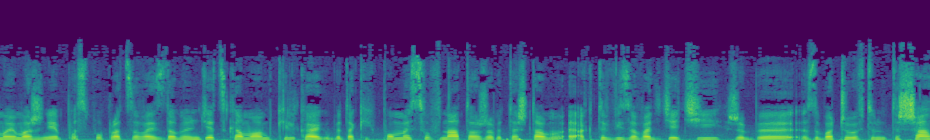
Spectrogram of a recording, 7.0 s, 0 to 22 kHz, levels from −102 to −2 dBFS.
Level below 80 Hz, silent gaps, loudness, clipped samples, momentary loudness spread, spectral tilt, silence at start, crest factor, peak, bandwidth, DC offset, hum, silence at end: -46 dBFS; none; -23 LUFS; under 0.1%; 6 LU; -3.5 dB/octave; 0 s; 18 dB; -4 dBFS; 15.5 kHz; under 0.1%; none; 0 s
